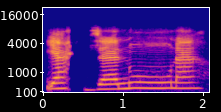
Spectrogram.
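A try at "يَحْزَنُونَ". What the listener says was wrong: Ini hilang hurufnya. Di ujung-ujung mendekati za dia hilang bunyi hamasnya tuh. Yahzanuna.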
